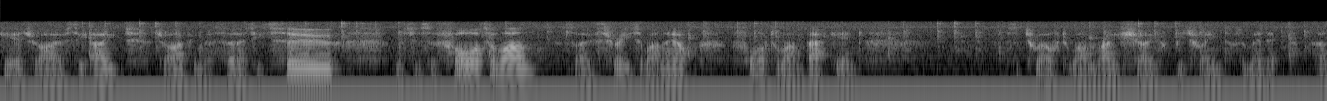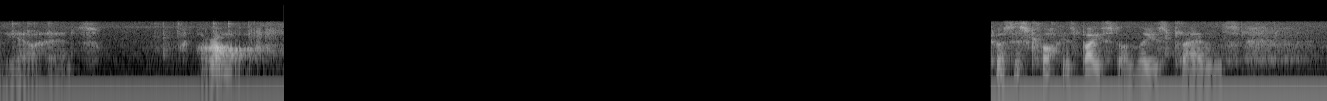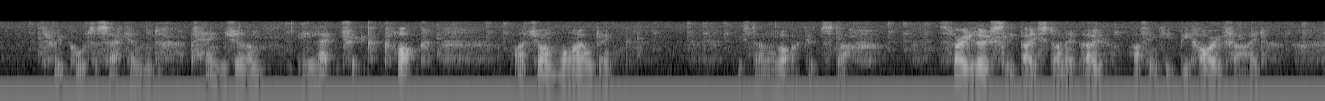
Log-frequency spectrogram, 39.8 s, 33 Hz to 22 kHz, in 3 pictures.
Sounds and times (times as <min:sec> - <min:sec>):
Speech: 0:00.0 - 0:08.6, 0:10.1 - 0:14.3, 0:15.1 - 0:16.0, 0:23.2 - 0:25.7, 0:26.9 - 0:30.9, 0:31.6 - 0:32.7, 0:33.9 - 0:35.4, 0:36.0 - 0:39.3
Clock: 0:00.0 - 0:16.1, 0:23.2 - 0:39.7.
